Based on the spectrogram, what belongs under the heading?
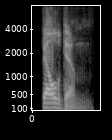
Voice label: "beldam", American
